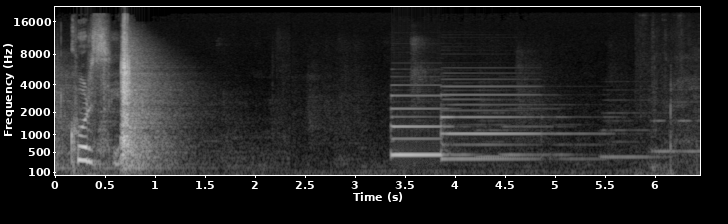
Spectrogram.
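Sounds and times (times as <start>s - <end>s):
speech: 0.2s - 1.0s
two-tone doorbell chime: 3.4s - 6.4s.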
